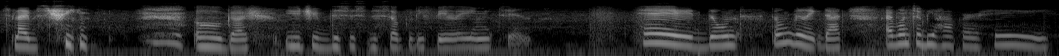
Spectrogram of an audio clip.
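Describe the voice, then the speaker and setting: A woman's voice: a little high, slow pace, fairly bright tone. A woman who sounds under the weather, giving casual commentary as host of a gaming video. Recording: noisy home recording with clicks.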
